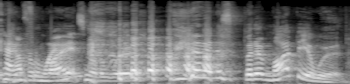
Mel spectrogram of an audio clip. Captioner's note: laughs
